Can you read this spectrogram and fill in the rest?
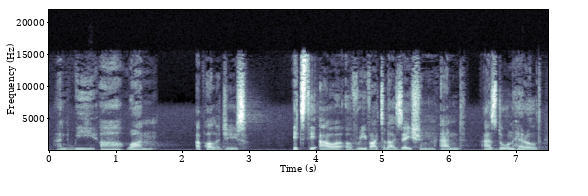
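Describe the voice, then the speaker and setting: A serene game diplomat bonded to an insect hive, his pitch deep. He speaks formally and carefully, as a collective "we." The recording has long reverb and some background noise. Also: a little mellow. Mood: serene, reverent. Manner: formal, measured, speaks of himself as we. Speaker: game companion character. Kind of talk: scripted game dialogue acting.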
